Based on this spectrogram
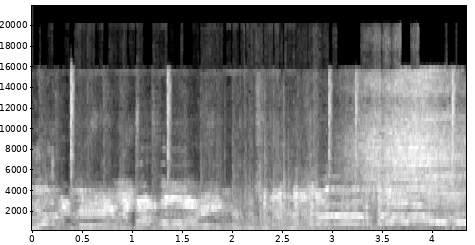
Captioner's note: bar chatter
